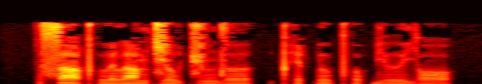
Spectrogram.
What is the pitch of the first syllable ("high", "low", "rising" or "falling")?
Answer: falling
